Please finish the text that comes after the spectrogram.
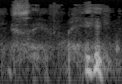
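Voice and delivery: slow awed whisper. Retold or imitated. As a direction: whisper it in wonder. Paul's whispered personal wonder.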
